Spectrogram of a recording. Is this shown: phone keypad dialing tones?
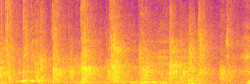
no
